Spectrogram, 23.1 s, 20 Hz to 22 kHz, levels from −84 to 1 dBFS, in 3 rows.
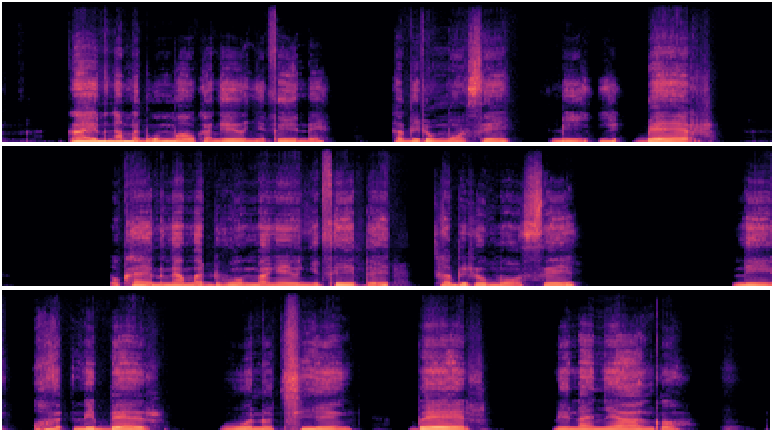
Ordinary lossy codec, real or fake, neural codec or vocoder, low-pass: none; fake; codec, 44.1 kHz, 3.4 kbps, Pupu-Codec; none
